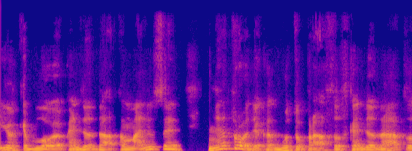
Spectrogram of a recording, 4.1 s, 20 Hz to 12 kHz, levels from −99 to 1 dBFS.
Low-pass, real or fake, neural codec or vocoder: 10.8 kHz; fake; vocoder, 44.1 kHz, 128 mel bands every 256 samples, BigVGAN v2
